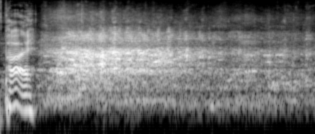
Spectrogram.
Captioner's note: audience laughing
